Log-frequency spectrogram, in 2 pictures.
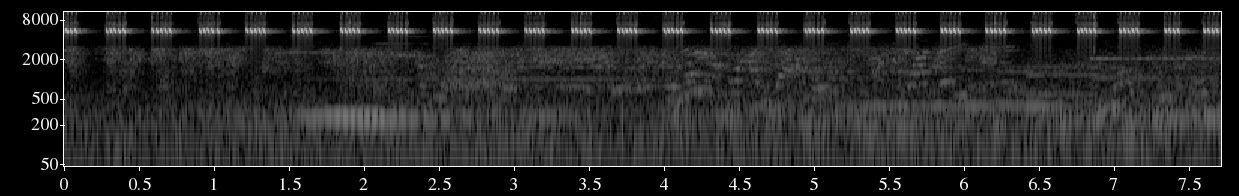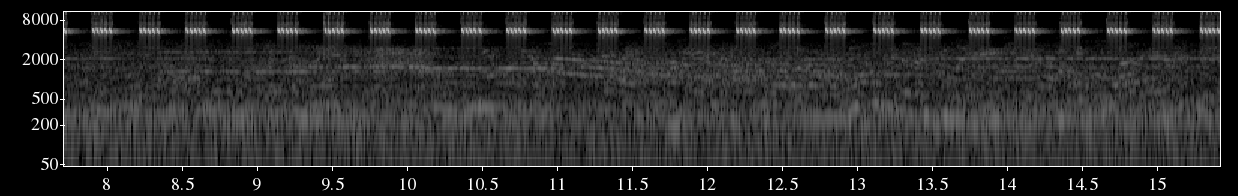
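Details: Jangkrik jeliteng, a Javanese field cricket caught in a rice field and known for its loud voice, chirps steadily. Its short, high, ringing pulses repeat about three times a second with even spacing throughout, over faint low background sounds.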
